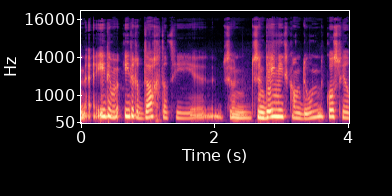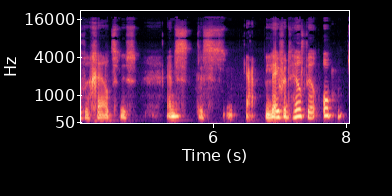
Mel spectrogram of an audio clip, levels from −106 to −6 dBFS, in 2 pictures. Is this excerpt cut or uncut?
uncut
